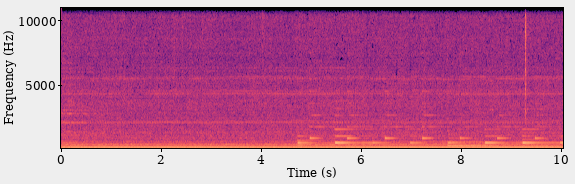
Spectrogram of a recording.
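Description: Steady low drone of the fishing boat's engine running throughout. Background music of short, evenly spaced melodic notes comes in about halfway.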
